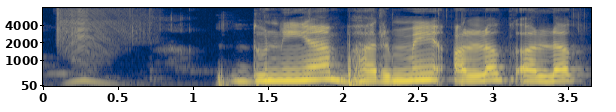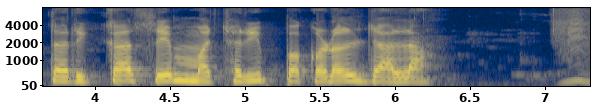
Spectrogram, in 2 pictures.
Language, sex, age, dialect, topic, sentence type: Bhojpuri, female, 18-24, Western, agriculture, statement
